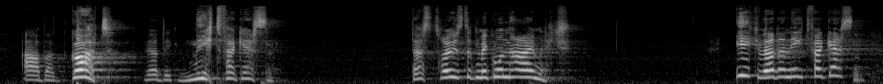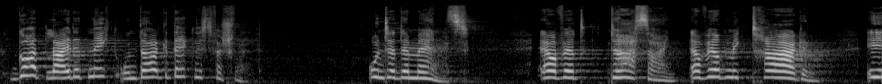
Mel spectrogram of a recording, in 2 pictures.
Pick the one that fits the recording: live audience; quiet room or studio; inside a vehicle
live audience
